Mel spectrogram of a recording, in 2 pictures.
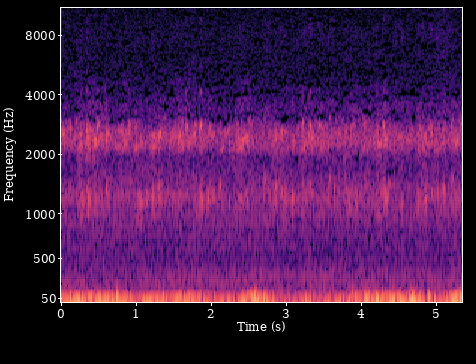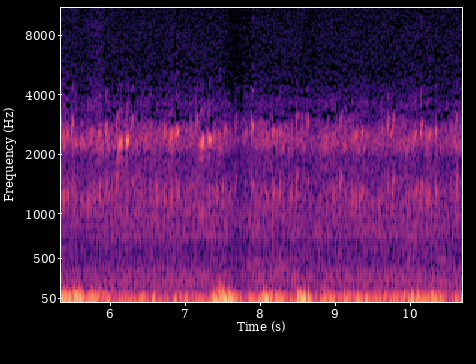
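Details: Chorus of wild frogs in California Park at 8 PM on March 15, 2014, a continuous mass of overlapping raspy croaks and trills, with low background rumble that swells occasionally.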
